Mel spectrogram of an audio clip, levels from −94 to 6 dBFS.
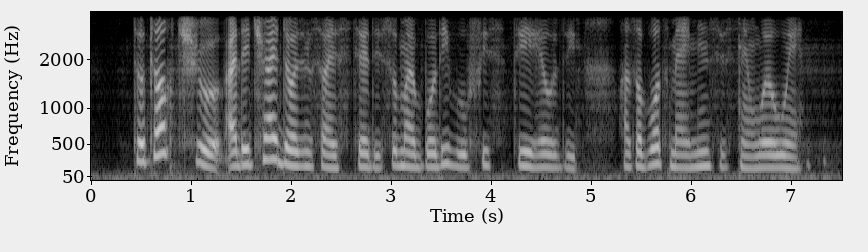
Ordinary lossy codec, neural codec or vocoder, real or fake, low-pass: none; autoencoder, 22.05 kHz, a latent of 192 numbers a frame, VITS, trained on many speakers; fake; 3.6 kHz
